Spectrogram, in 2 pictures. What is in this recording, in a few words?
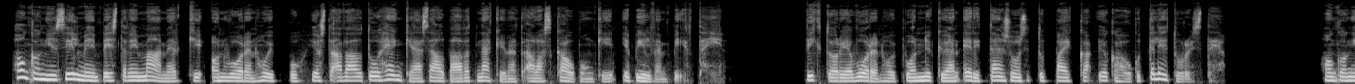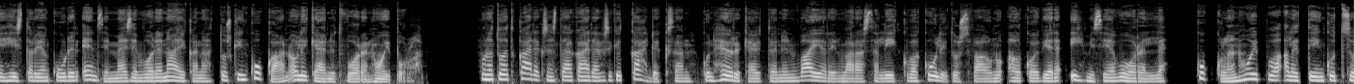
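Finnish female corporate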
